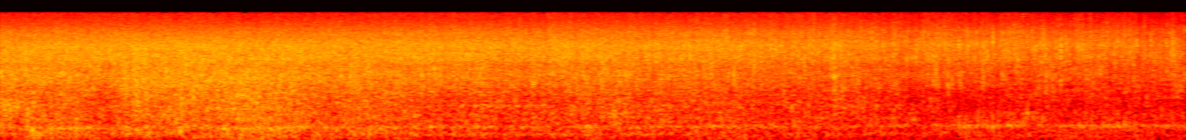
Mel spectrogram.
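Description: Water gushing from a broken water tank and pouring down into a car's cabin, splashing over the driver; a steady rush that gradually eases toward the end.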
